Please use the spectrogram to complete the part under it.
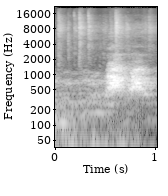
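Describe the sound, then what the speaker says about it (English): Pet dogs bark indoors, two quick muffled barks from a nearby room against a quiet background, with no talking over them. "Please excuse my dogs, they are just going absolutely crazy right now."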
